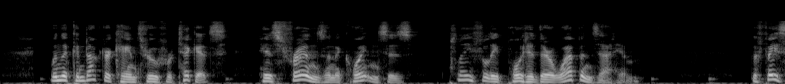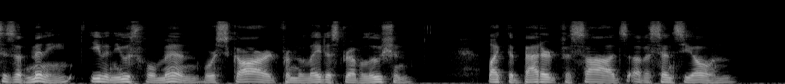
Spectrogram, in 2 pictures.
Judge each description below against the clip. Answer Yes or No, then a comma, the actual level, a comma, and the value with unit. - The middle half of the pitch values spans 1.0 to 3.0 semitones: No, average, 5.2 semitones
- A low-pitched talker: Yes, low, 115 Hz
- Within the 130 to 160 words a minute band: Yes, average, 150 wpm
